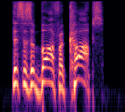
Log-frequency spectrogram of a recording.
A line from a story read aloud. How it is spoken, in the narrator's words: someone shouts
